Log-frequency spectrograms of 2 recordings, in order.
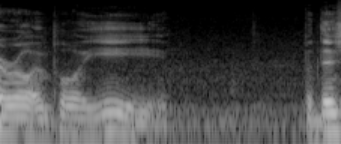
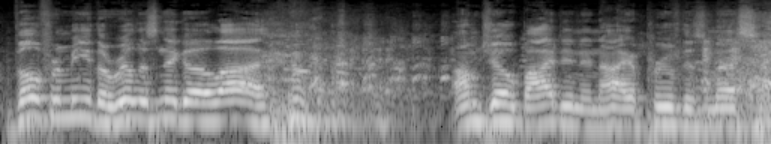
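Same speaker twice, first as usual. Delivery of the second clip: louder, higher hype-man ad voice; mock campaign ad; 5 semitones higher, 6 dB louder than usual. Comedian spoofs Biden ad, loud brash hype.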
